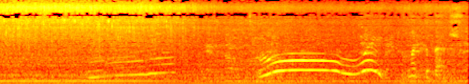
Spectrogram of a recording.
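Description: Battered shrimp frying in hot oil in a cast-iron skillet, a steady sizzle for the first two seconds. About three and a half seconds in comes a loud, drawn-out howl-like call that rises, holds its pitch and then wavers before stopping, after a fainter rising call a second or so earlier.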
